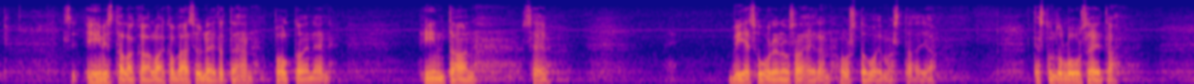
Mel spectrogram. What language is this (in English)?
Finnish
